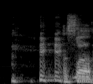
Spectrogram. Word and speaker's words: Hassabis: Hassabis.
